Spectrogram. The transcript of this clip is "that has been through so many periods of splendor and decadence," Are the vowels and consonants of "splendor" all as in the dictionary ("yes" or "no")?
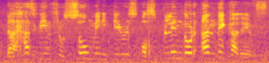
yes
